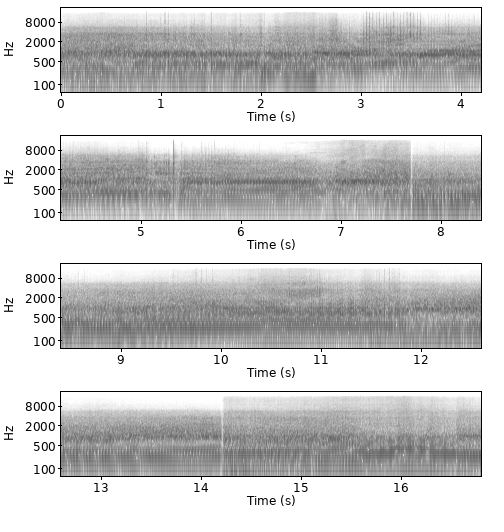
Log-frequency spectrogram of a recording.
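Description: High-horsepower muscle cars accelerating hard one after another, engines revving up in rising sweeps with the pitch dropping at each gear change.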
